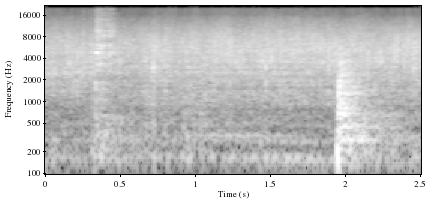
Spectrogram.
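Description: Butter and beef tallow sizzling steadily in a cast iron pan over a gas grill, a constant close hiss with two brief sharper crackles and stirring, no talking.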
